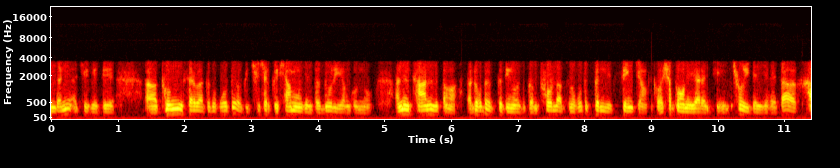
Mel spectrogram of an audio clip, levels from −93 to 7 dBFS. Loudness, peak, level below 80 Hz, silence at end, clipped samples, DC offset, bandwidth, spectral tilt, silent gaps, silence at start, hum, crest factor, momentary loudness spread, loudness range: -24 LUFS; -2 dBFS; -70 dBFS; 0 s; under 0.1%; under 0.1%; 3.7 kHz; -8 dB/octave; none; 0 s; none; 22 dB; 11 LU; 2 LU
